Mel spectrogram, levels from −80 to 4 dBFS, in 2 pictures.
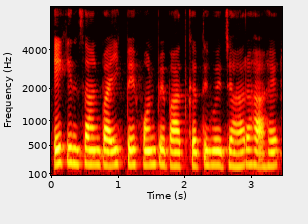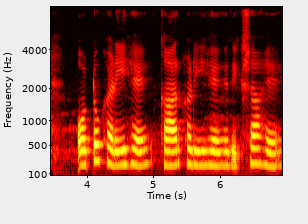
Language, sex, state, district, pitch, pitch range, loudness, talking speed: Hindi, female, Goa, North and South Goa, 205 Hz, 200-215 Hz, -18 LUFS, 175 wpm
